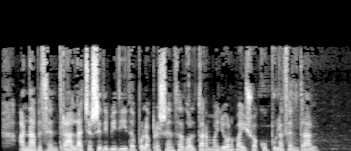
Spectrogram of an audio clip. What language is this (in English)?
Galician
